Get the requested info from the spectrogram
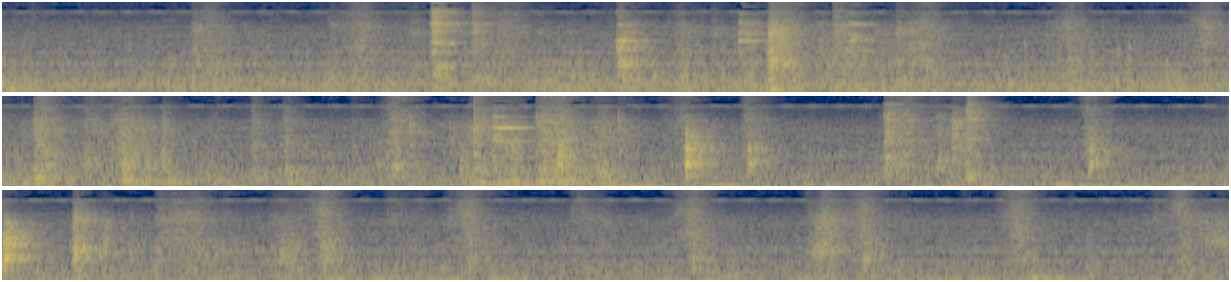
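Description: Kitchen clatter: scattered, irregular knocks and clinks of a knife, utensils and dishes.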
